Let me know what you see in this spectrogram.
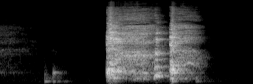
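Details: Barking cough during an illness, a throaty cough turning into barking for the first time; two harsh, forceful coughs after a brief throat sound.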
